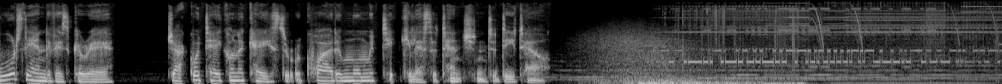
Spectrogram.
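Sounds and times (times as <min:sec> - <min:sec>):
speech: 0:00.0 - 0:05.6
telephone ringing with trilling electronic tones: 0:06.6 - 0:10.0.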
